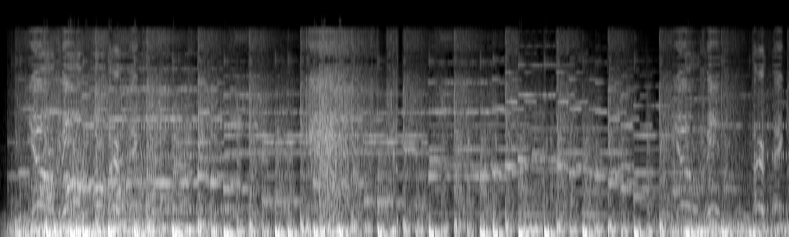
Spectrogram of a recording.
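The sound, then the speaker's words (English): Arcade audio from the old Street Fighter video game plays loud and continuous, a dense stream of music-like tones broken by sharp crash and thwack hits, with no talk over it. “That's from the old Street Fighter”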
